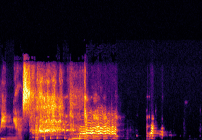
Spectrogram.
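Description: People laughing loudly on a video call, the laughter lasting about two seconds, then a short laughing burst near the end.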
